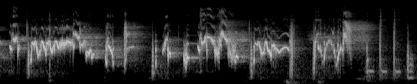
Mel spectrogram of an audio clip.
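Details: Male pet budgerigar that loves mirrors warbles to a silver plaque: dense run of rising and falling whistled squeaks, buzzy chirps and clicks, loud and continuous, with a few dry ticks at the end.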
